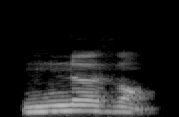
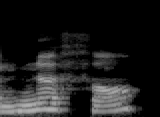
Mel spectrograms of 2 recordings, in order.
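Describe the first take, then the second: First: Neuf ans linked with a v; F becomes V. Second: Neuf ans with an f sound; unvoiced-style f linking neuf ans; F kept. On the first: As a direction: say "neuf ans" as neu-van. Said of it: "La F se cambia en V". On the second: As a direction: say "neuf ans" as neu-fan. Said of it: "en lugar de decir neuf ans". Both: Shown as a demonstration.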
